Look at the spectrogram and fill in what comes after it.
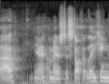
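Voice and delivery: ordinary talk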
